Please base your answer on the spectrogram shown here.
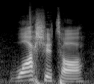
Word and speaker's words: Ouachita: that shout out uh just a bit of a you know critique Reese it's it's it's wasita but you know with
